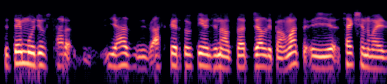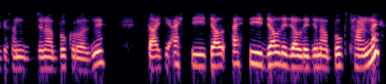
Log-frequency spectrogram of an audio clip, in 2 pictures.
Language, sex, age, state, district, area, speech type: Kashmiri, male, 18-30, Jammu and Kashmir, Budgam, rural, conversation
